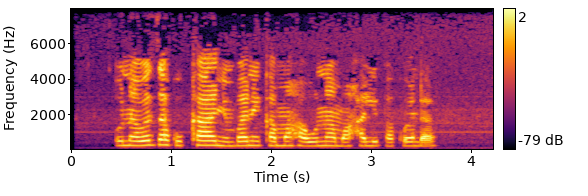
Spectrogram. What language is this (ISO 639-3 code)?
swa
